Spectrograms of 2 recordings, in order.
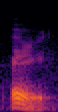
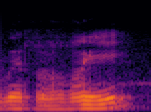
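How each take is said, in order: First: The r is made with one quick tap. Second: The r is rolled with several tongue taps. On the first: The speaker calls it right. "but worry" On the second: The speaker calls it wrong. "we don't say worry"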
